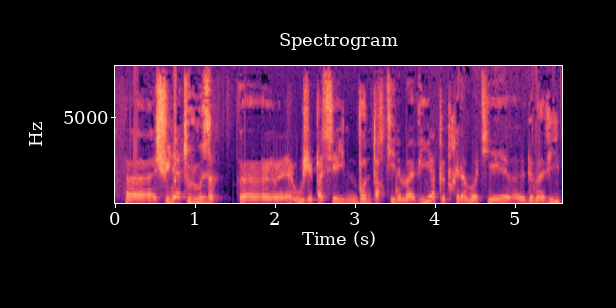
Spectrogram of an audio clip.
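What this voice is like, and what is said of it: Slight southern French accent. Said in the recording (French): “t'as un délicieux petit accent du sud ... j'ai encore des réminiscences d'accent du sud, du sud-ouest”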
